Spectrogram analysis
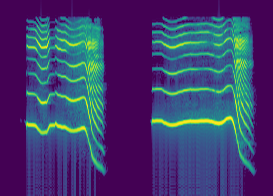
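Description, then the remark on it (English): Two long, high-pitched whining calls imitating a cow elk's estrus whine, the sound a cow elk makes when she comes into heat. Each holds a steady tone before sliding sharply downward at the end, loud and rich in harmonics, separated by a brief pause. “So it's the sound that a cow makes when she gets into heat.”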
